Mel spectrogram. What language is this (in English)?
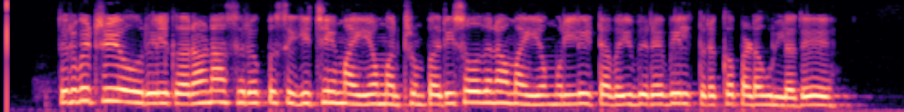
Tamil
